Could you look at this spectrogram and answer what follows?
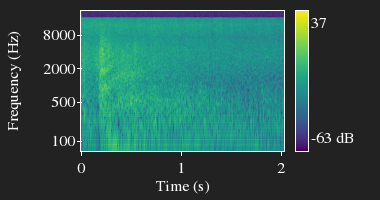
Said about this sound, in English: Does Thor cause thunderstorms? And if not, how do thunderstorms form? And what exactly is thunder?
